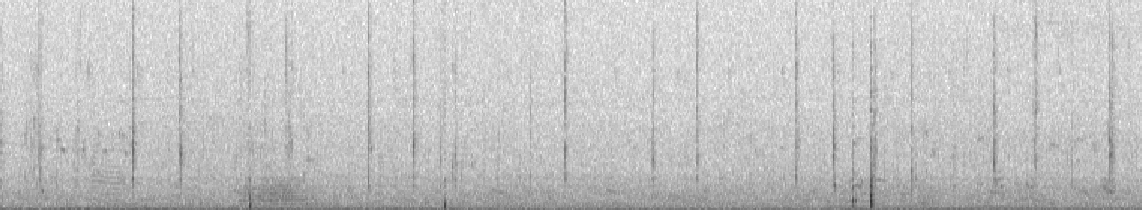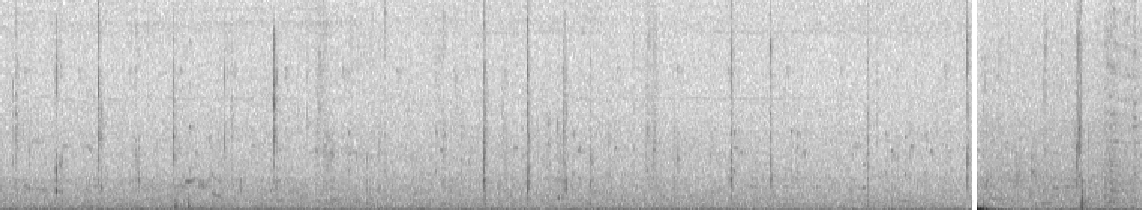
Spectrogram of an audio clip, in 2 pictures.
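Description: Close-up eating sounds: a person chewing grilled cow skin, with scattered sharp mouth clicks and small taps about once a second, one louder click near the middle, over a steady low hum.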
